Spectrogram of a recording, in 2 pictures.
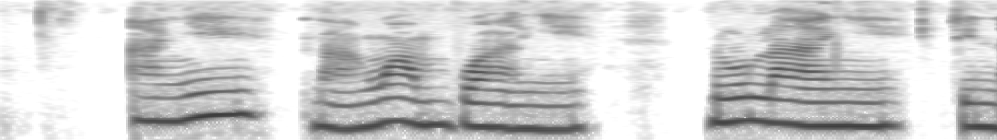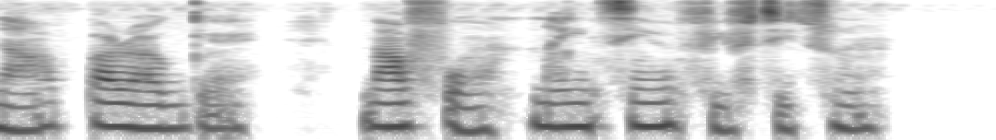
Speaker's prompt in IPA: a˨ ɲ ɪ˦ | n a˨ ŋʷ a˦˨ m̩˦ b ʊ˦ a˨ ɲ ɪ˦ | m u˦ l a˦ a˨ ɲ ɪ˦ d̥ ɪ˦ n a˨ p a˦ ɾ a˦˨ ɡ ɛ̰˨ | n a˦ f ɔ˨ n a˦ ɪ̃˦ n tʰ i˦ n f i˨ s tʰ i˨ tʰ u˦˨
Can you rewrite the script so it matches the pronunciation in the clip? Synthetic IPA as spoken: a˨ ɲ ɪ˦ | n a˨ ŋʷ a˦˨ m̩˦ b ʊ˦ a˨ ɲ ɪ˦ | n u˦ l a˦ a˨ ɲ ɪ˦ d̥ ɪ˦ n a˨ p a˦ ɾ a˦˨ ɡ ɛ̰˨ | n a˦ f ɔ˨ n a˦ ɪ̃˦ n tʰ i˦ n f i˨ f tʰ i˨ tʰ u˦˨

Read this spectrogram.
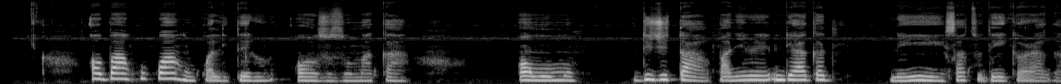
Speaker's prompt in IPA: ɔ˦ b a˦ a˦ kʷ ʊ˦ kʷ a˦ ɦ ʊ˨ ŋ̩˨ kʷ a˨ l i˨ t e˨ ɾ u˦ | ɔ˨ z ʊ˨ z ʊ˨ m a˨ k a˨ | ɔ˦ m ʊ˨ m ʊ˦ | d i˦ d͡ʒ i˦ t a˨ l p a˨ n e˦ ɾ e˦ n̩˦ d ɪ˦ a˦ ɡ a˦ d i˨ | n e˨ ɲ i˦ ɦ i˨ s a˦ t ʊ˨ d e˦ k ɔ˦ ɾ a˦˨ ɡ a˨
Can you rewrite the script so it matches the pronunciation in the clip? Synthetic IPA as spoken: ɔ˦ b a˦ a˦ kʷ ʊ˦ kʷ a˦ ɦ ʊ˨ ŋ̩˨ kʷ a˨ l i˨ t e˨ ɾ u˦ | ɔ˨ z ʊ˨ z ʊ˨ m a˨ k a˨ | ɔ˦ m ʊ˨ m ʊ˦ | d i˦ d͡ʒ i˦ t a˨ l p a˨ ɲ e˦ ɾ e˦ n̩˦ d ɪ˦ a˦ ɡ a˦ d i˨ | n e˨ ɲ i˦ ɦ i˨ s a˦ t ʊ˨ d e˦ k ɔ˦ ɾ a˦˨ ɡ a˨

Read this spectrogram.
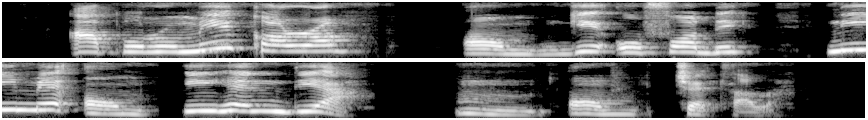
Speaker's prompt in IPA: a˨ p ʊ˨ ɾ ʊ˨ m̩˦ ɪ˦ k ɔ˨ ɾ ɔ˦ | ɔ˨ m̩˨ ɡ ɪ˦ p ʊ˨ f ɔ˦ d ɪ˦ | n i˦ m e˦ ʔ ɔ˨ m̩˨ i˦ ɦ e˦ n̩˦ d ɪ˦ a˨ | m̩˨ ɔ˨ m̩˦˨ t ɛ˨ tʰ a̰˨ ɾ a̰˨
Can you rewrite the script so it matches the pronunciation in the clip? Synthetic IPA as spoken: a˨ p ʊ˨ ɾ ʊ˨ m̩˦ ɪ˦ k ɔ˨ ɾ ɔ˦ | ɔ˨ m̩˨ ɡ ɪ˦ ʔ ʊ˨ f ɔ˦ d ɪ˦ | n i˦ m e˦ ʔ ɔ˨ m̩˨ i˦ ɦ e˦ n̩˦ d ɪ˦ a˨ | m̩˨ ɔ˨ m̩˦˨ t͡ʃ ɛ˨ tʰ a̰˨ ɾ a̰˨

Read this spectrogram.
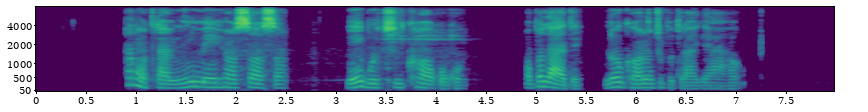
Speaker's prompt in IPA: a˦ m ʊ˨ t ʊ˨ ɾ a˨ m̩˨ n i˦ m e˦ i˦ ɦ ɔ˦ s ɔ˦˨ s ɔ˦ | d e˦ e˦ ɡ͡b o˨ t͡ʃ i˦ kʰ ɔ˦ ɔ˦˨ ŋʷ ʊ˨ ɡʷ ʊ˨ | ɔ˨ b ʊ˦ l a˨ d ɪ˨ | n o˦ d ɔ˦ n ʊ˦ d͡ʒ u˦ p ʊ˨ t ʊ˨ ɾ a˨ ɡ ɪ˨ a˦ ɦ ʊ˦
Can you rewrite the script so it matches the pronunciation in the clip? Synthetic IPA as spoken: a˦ m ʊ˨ t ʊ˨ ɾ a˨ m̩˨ n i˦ m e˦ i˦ ɦ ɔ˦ s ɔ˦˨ s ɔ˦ | n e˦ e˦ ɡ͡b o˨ t͡ʃ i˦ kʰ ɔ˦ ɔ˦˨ ɡʷ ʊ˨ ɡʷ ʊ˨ | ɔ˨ b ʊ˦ l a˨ d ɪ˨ | n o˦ ɡ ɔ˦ n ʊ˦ d͡ʒ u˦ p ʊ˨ t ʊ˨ ɾ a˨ ɡ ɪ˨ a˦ ɦ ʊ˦

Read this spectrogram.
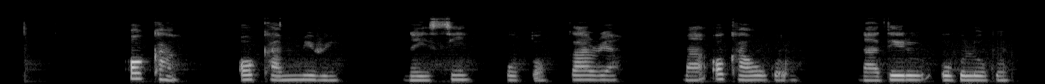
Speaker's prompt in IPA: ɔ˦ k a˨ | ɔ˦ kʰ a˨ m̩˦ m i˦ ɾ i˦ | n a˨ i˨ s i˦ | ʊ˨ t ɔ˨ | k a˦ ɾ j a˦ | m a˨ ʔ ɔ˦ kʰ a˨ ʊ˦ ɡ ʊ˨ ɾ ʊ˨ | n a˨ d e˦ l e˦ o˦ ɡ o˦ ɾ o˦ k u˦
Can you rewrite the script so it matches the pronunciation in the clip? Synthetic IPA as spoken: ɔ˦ k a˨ | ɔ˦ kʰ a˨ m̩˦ m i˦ ɾ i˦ | n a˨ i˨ s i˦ | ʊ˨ t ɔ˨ | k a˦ ɾ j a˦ | m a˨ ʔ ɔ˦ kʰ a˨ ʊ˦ ɡ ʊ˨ ɾ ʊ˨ | n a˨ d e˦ ɾ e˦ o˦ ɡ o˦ l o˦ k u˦

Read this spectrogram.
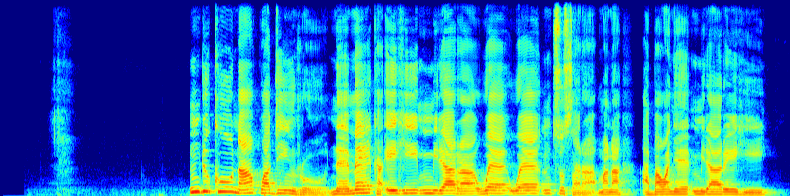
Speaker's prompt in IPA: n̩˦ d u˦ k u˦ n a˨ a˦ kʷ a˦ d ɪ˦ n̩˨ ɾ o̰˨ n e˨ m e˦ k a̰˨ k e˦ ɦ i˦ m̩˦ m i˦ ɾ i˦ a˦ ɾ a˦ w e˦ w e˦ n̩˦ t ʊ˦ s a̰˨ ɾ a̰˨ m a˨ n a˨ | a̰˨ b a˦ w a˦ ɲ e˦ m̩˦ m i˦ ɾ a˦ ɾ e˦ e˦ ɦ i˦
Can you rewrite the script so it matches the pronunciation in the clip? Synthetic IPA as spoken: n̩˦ d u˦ k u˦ n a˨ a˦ kʷ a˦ d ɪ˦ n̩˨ ɾ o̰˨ n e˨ m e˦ k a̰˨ ʔ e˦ ɦ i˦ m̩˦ m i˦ ɾ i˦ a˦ ɾ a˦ w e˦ w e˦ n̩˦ t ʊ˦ s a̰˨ ɾ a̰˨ m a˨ n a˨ | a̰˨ b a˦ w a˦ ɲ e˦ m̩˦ m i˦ ɾ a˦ ɾ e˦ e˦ ɦ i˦

